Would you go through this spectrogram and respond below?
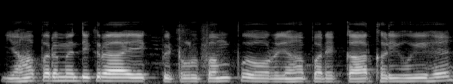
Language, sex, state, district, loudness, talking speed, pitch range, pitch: Hindi, male, Delhi, New Delhi, -15 LUFS, 225 wpm, 140-165 Hz, 150 Hz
